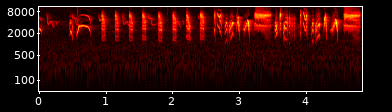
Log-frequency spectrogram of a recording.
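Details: Marsh warbler, a mimic of European and African birds, in an exuberant run of varied high chirps, trills and buzzy notes that grow denser and louder toward the end.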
